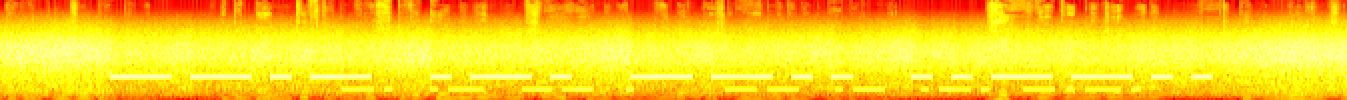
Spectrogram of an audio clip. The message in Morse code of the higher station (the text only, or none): QRZ?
